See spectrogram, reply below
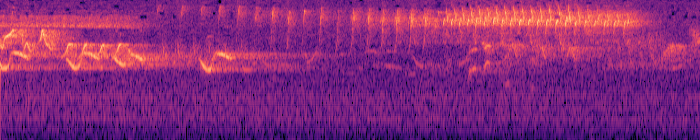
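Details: Chirping birds: bright slurred whistles open the passage, then a fast, even, high-pitched trill runs for several seconds before more warbling phrases return.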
